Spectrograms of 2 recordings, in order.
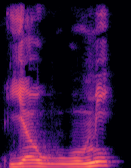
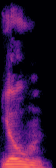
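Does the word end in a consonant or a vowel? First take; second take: vowel; consonant. First: The word ends with a short vowel. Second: The word ends on a consonant. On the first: The speaker calls it right. "c'est Yaoumi" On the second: The speaker calls it wrong. "On dit pas Yao, Yaoum"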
